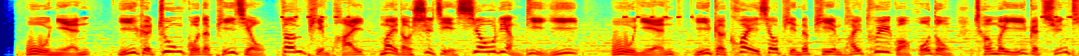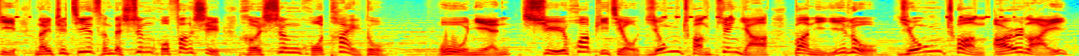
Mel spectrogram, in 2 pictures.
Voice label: 男 广告 大气激情 啤酒

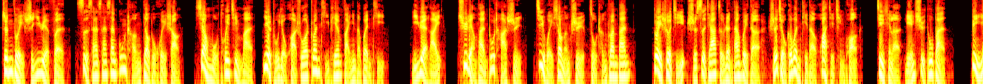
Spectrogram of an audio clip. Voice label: 男-项目-项目服务督查视频督查片头, 配音案例; 东宝区

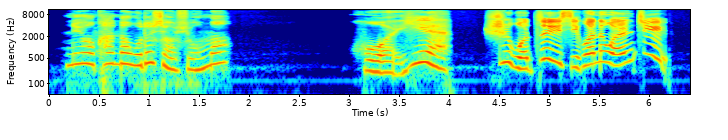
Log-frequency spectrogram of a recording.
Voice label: 女

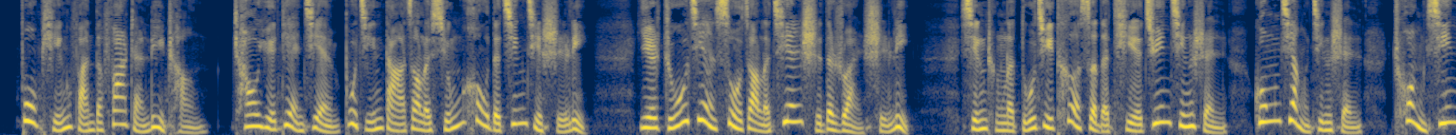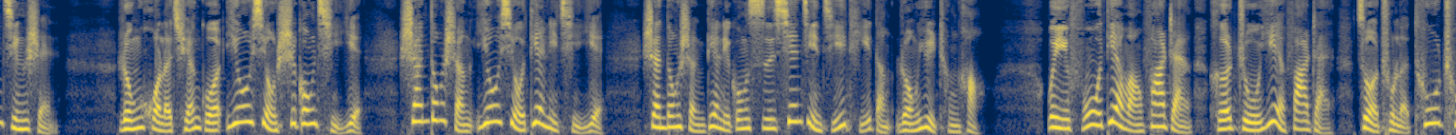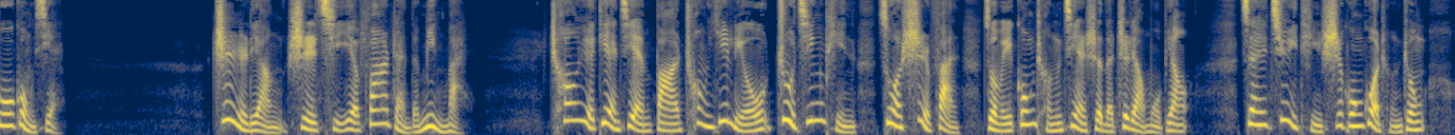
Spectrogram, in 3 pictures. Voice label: 女-电力企业工作纪实; 临沂超越电力建设有限公司发展纪实

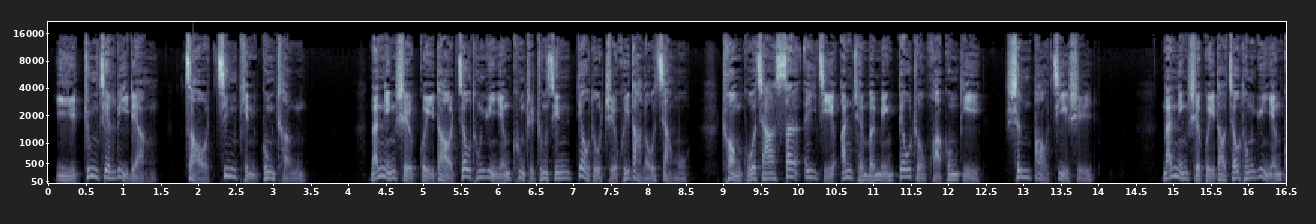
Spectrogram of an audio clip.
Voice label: 男 工程申报 纪实; 安全文明标准化工地申报

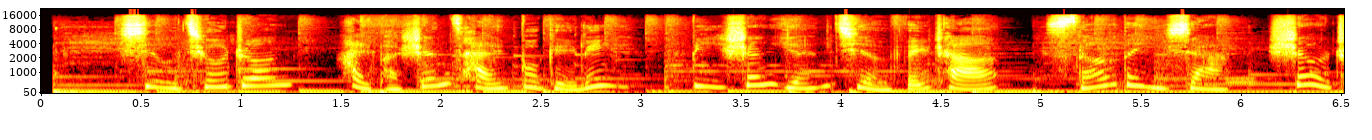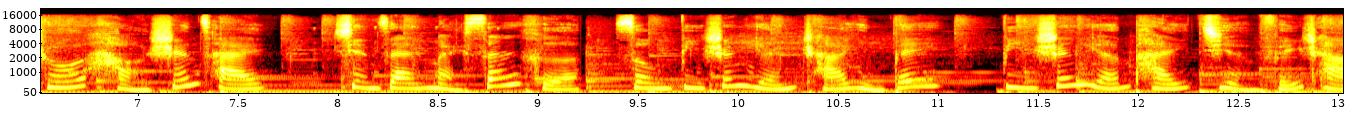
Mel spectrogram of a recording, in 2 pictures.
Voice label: 女 广告 小资, 国语女声配音; 碧生源

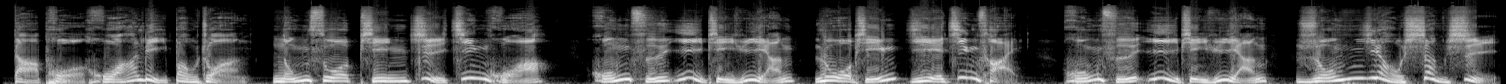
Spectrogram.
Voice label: 男7 广告 浑厚抒情, 国语男声配音; 全能型

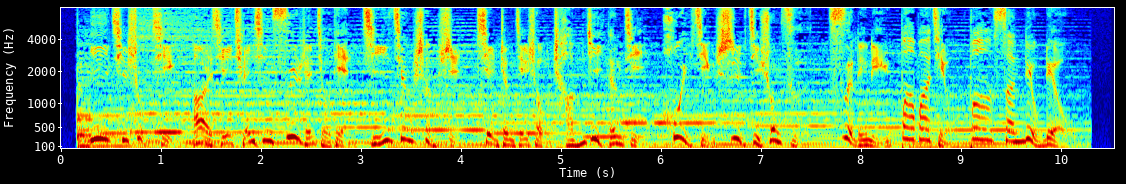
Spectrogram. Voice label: 男 浑厚大气房产; 国语男声配音; 磁性专题; 汇景世纪双子

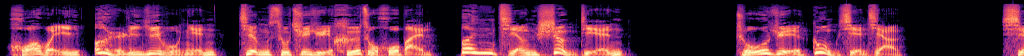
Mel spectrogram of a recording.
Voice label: 男 颁奖, 配音; 2015年江苏区域合作伙伴颁奖盛典; 华为

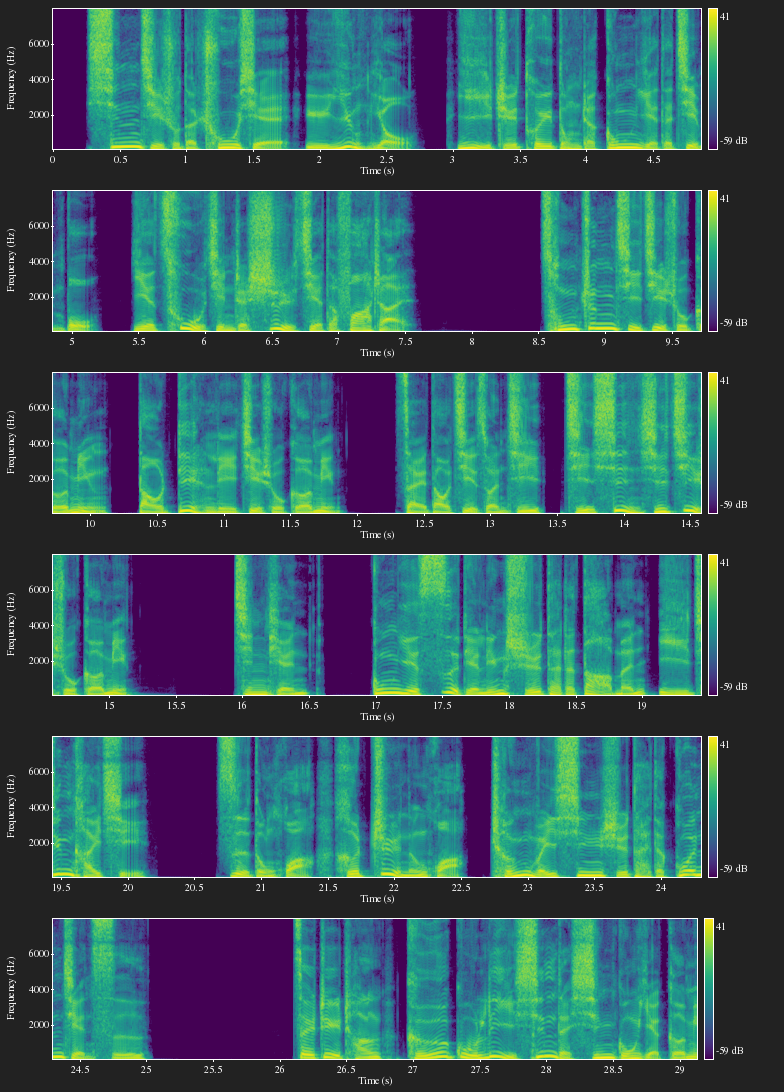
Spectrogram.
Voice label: 能科宣传片解说词厚重; 改善

